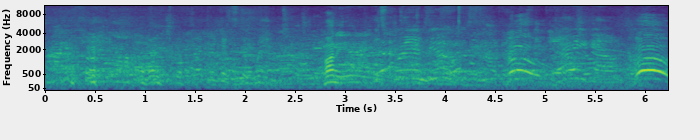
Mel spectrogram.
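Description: Party guests chattering at once, several voices overlapping, with a few louder voices rising above the babble, one about halfway through and one at the end.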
